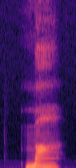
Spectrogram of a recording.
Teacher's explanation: It's a neutral tone, often very light.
